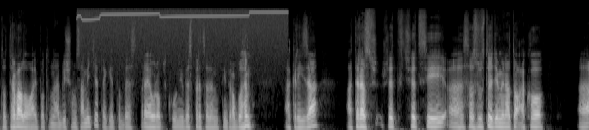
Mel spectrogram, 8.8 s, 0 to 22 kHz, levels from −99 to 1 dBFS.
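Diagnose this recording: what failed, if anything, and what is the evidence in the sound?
A switching supply whistle, an analogue power fault, runs from 1.14 to 4.32 s: a thin tone wandering between 11.5 and 14.6 kHz, about 15 dB below the speech. A switching supply running in an audible burst mode or beating with another one causes it. Unlike mains hum, it is high and its pitch drifts.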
